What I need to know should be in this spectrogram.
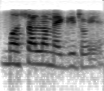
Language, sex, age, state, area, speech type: Gujarati, female, 18-30, Gujarat, urban, conversation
